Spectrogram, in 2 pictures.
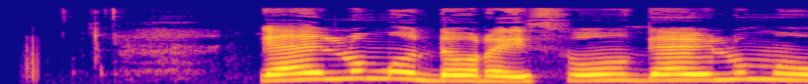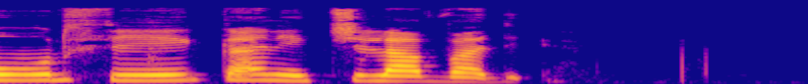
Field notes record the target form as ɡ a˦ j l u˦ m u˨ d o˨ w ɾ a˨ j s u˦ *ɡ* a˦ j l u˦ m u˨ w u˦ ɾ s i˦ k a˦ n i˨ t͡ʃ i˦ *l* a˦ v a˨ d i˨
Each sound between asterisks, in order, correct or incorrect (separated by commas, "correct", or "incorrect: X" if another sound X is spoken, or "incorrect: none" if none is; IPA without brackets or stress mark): correct, correct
